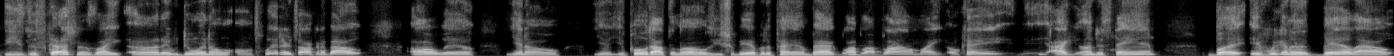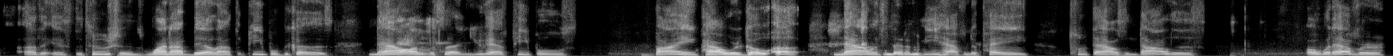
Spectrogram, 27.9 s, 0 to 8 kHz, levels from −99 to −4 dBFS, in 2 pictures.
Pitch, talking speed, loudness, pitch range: 160 Hz, 165 wpm, -23 LUFS, 150-180 Hz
